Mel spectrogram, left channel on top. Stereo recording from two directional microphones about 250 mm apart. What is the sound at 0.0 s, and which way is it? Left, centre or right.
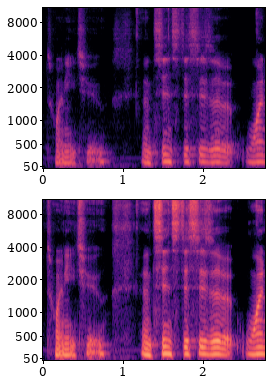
Speech, right.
